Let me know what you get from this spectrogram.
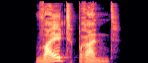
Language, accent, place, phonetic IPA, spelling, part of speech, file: German, Germany, Berlin, [ˈvaltˌbʁant], Waldbrand, noun, De-Waldbrand.ogg
- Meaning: forest fire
